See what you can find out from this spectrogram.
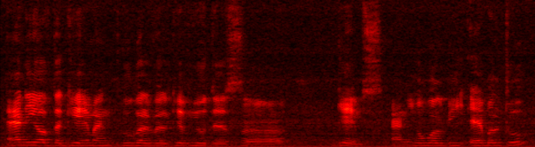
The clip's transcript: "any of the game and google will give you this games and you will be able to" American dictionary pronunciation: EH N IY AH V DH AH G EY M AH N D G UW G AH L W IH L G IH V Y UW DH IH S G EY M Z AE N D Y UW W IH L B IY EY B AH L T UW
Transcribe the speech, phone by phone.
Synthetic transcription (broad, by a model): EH N IY AH V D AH G EY M AH N D G UW G AH L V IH L G IH V Y UW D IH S G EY M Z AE N D Y UW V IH L B IY EY B AH L T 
